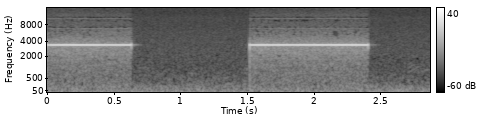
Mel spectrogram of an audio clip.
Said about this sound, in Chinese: 两个小时后，海灵再次拨电话。 你好，请按对方的分机号码。 海灵按分机号码。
